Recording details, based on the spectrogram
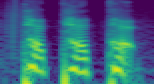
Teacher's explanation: So for example the child consistently replace the k sound to a t sound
